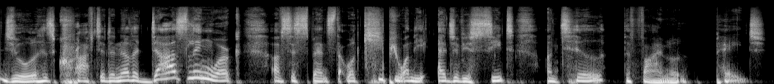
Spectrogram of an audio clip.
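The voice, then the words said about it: Bad put-on British accent. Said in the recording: “a horrible British accent”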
